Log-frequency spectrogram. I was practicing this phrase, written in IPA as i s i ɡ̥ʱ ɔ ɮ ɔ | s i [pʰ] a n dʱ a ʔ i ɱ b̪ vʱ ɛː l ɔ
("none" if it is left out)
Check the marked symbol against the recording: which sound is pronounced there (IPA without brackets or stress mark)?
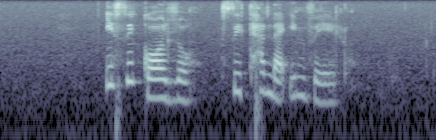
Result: tʰ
